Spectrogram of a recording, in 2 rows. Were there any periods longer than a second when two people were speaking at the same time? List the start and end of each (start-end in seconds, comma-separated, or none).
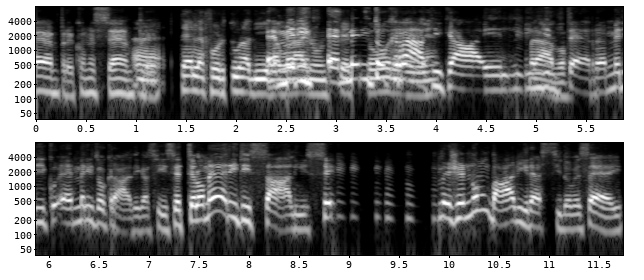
2.3-4.0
